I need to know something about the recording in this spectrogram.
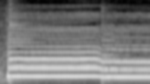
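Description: A man's voice singing a single held note in a high register, demonstrating the fourth-voice harmony line of a folk polka, an octave above the third voice. The pitch holds steady, then steps down a note about halfway through.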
